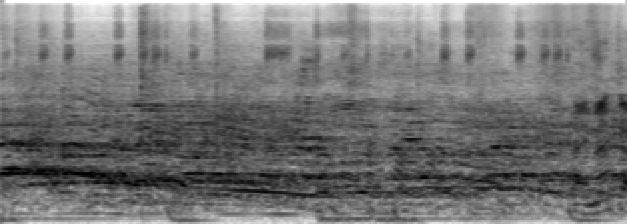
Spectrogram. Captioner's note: cheering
